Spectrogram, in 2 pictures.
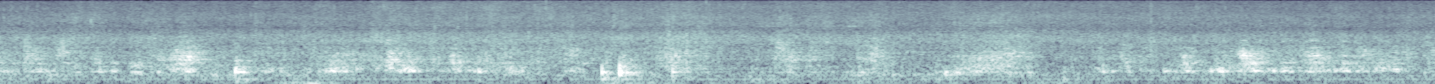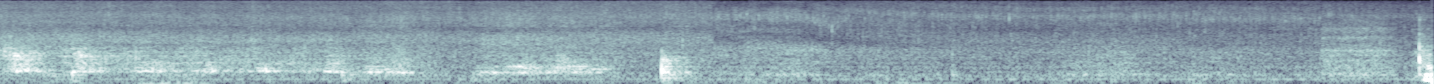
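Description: Spices blooming in hot oil for paneer lababdar, a soft continuous sizzle with faint crackles and occasional stirring scrapes, quiet and close, no voices.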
